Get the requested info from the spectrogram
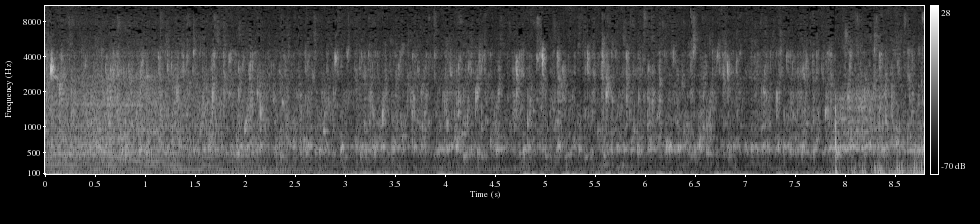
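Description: Pond water pouring steadily, with small splashes from koi crowding at the surface.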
